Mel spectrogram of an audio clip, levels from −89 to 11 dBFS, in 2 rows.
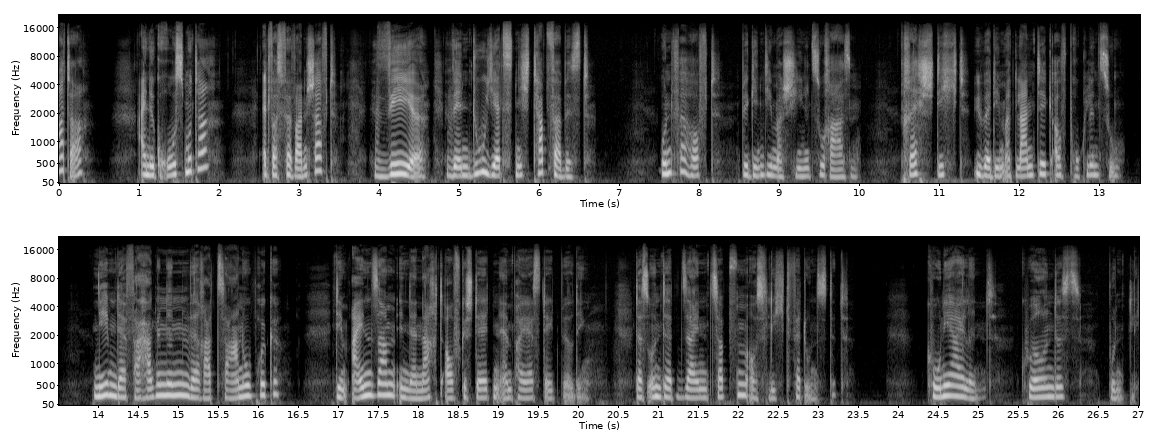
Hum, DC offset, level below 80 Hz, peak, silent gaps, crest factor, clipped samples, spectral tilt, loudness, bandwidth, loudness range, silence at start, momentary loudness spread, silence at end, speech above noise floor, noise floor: none; under 0.1%; -50 dBFS; 0 dBFS; none; 16 dB; under 0.1%; -3.5 dB/octave; -16 LUFS; 18 kHz; 5 LU; 0 s; 15 LU; 0.05 s; 46 dB; -62 dBFS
